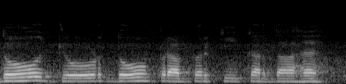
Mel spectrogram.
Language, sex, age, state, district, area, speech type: Punjabi, male, 30-45, Punjab, Barnala, rural, read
